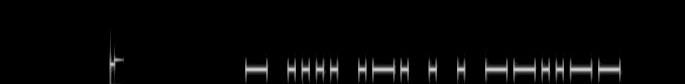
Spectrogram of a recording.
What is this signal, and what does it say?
Morse code, heard as a keyed tone, about 17 wpm, 700 Hz. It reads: THREE,
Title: 3x Word-Spacing - Sentences from Top 200 Words - 17wpm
